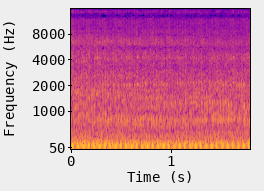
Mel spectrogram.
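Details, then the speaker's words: Cummins diesel fitted with a 67mm billet turbo: steady low diesel clatter with an even, regular pulse and no knocks or misses; healthy, smooth running. "let's see what it sounds like wow this thing sounds like a jet"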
